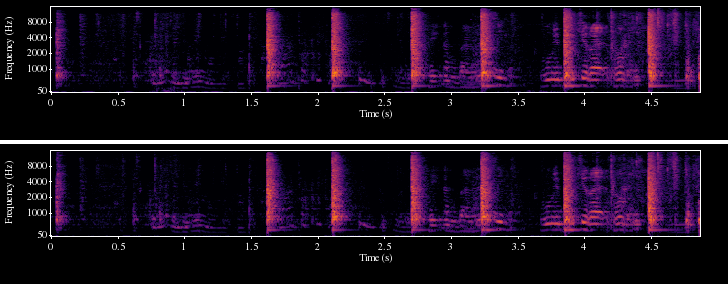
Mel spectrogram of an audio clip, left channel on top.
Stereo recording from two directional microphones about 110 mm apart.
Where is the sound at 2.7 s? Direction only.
45° right (ahead or behind).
